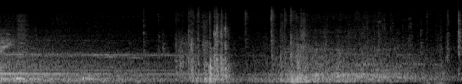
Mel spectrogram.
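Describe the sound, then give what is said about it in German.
Train station ambience on an S-Bahn platform at Ismaning: a steady rumble with a high thin whine at the start and a couple of broad swells of rushing noise partway through. “ich habe ganz genau hingehört und ich habe rauskombiniert, dass du im Bahnhof in Ismaning bist.”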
